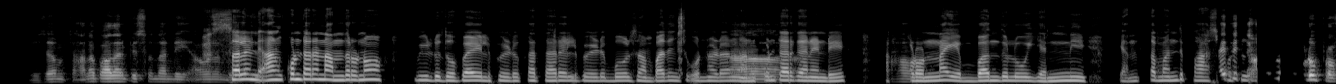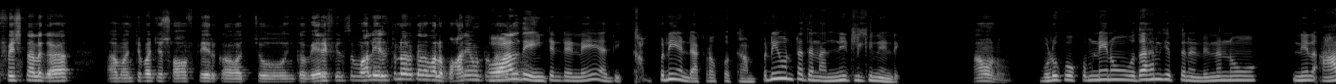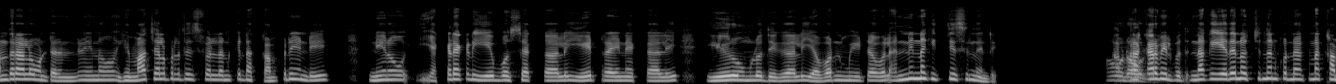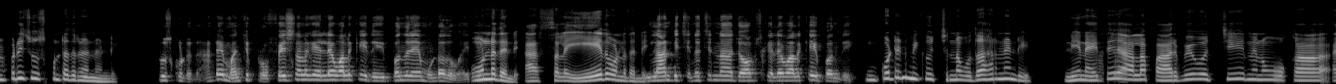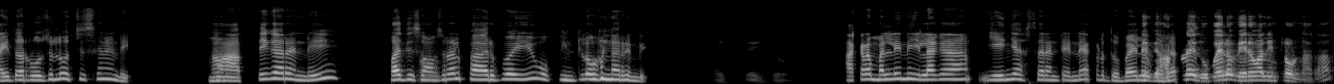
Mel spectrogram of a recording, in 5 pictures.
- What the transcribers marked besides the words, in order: lip smack; in English: "ప్రొఫెషనల్‌గా"; in English: "సాఫ్ట్‌వేర్"; in English: "ఫీల్డ్స్"; in English: "కంపెనీ"; in English: "కంపెనీ"; in English: "కంపెనీ"; in English: "బస్"; in English: "ట్రైన్"; in English: "రూమ్‌లో"; in English: "మీట్"; in English: "కంపెనీ"; in English: "ప్రొఫెషనల్‌గా"; in English: "జాబ్స్‌కెళ్ళే"; laughing while speaking: "ఉన్నారండి"
- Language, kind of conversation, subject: Telugu, podcast, పాస్‌పోర్టు లేదా ఫోన్ కోల్పోవడం వల్ల మీ ప్రయాణం ఎలా మారింది?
